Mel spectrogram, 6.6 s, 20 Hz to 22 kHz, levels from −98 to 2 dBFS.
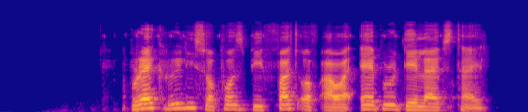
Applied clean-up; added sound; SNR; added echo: neural mask model Resemble Enhance denoiser.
